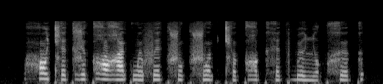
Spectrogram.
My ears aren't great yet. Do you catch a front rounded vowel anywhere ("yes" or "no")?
yes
